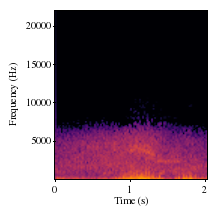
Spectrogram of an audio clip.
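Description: Wind buffeting a phone's microphone in a gust that swells about a second in and then eases.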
